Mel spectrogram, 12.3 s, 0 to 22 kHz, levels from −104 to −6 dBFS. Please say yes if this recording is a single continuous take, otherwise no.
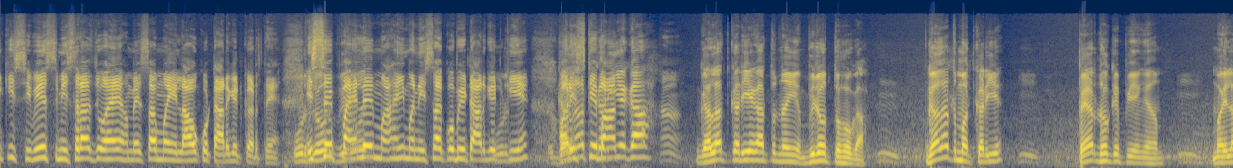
yes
